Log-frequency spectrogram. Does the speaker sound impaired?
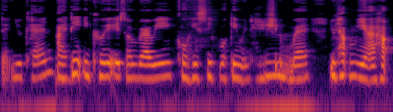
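Yes: bilateral sensorineural hearing loss; moderate to severe from about age 4, left profound since young, right worsened about 3 years ago; right severe with hearing aid, left profound with cochlear implant, fluctuating hearing; intense speech therapy.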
